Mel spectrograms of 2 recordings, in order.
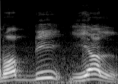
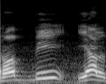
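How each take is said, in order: No difference in how they are said.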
